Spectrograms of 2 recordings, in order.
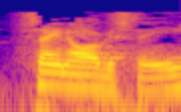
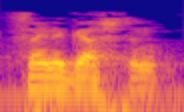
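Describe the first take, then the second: First: Put-on Augustine said AW-gus-teen, stress first; pronunciation AW-gus-teen. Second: Augustine said uh-GUS-tin, stress on GUS; pronunciation uh-GUS-tin. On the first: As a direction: say Augustine with a long final -teen. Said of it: "usually how people, refer to him". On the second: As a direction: say Augustine with a short, weak ending -tin. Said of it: "depends on, I guess, where you're from". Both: Shown as a demonstration.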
